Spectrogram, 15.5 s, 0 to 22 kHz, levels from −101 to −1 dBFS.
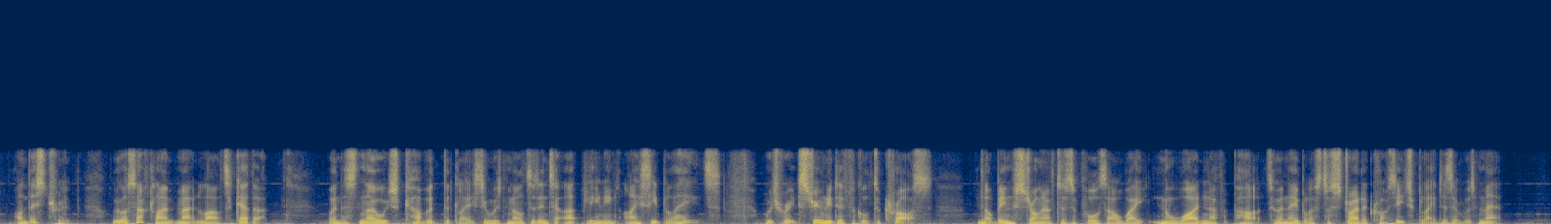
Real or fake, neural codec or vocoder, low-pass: fake; codec, 16 kHz, 2 kbps, FunCodec, trained on Chinese and English, 25 frames a second; 7.2 kHz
